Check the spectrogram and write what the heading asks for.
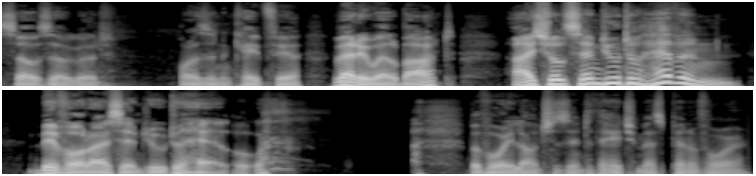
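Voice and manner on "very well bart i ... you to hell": put-on loud, booming Irish accent with wide swinging pitch. Quoting a scene, speaker does an Irish Sideshow Bob impression. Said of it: "my impression of an Irish Sideshow Bob".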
